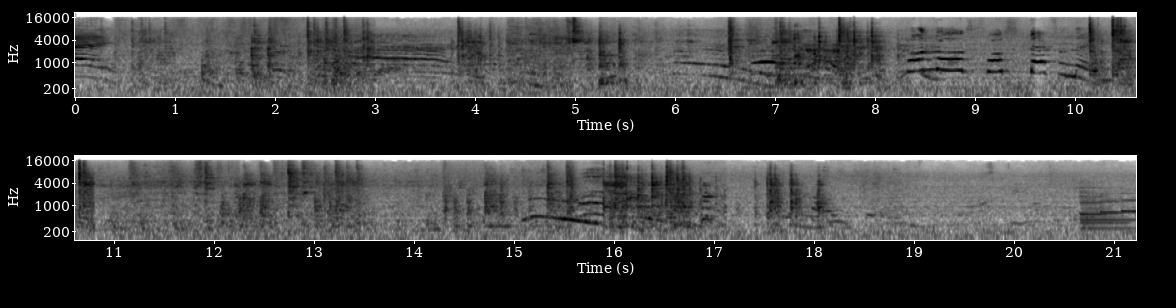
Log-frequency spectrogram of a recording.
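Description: Young children laughing and squealing excitedly, with occasional clinks of a metal pan and plates.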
